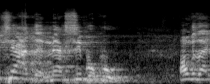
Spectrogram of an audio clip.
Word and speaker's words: Tchad: Ce pays, on ne prononce pas comme ça, s'il vous plaît. Je viens du Tchad.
